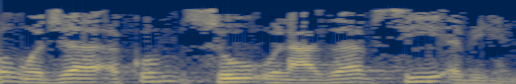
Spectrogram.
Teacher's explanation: يقال له المد الواجب لوجوب تطويله عن الطبيعي لكل القراء، ويمد في رواية حفص عن عاصم بمقدار أربعة أو خمسة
